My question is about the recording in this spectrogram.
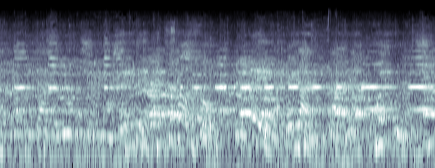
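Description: Indistinct voices of several people talking at the pool venue, with a thin steady high tone running through most of it.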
